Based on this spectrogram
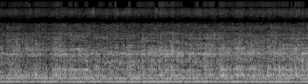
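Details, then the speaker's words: Pond skimmer pump with the skimmer door shut and pad removed: loud, constant hum with rushing, churning hiss, no pitch change, as the pump starves for water; sound gets much quieter once the door opens and water reaches it. "and that noise is a loud noise that loud noise is the pump waning water CU I shut you off"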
